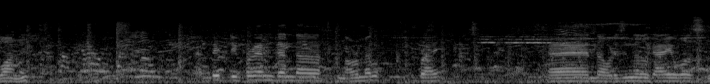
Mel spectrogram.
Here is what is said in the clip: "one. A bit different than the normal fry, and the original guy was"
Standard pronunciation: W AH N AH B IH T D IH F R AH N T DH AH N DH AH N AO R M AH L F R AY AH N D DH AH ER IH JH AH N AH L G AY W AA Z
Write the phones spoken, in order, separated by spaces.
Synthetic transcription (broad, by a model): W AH N AH B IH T D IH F R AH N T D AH N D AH N AO R M AH L P R AY AH N D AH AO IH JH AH N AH L G AY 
